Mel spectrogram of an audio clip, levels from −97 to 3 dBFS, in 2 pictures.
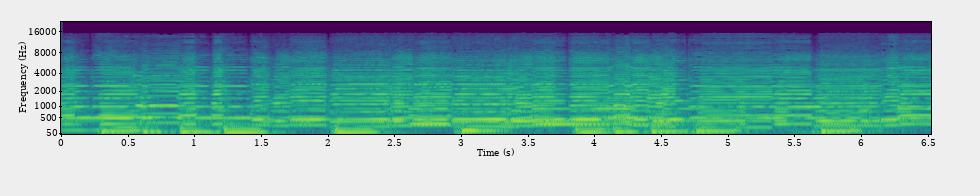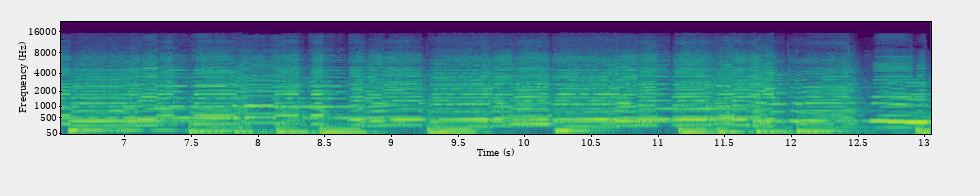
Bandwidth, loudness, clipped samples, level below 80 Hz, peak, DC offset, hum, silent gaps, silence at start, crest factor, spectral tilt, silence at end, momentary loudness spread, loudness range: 14.5 kHz; -17 LUFS; under 0.1%; -28 dBFS; -2 dBFS; 0.1%; none; none; 0 s; 14 dB; -5.5 dB/octave; 0 s; 4 LU; 1 LU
